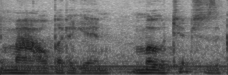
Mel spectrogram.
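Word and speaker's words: MOW tips: flies you want these level type tips called mo tips mo w some people say now but again mo tips is the correct pronunciation and these are this is one is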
